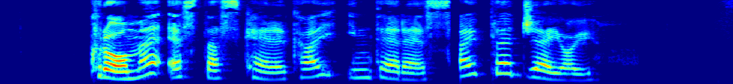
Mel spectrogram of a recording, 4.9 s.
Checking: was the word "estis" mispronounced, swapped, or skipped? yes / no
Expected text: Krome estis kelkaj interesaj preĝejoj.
yes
